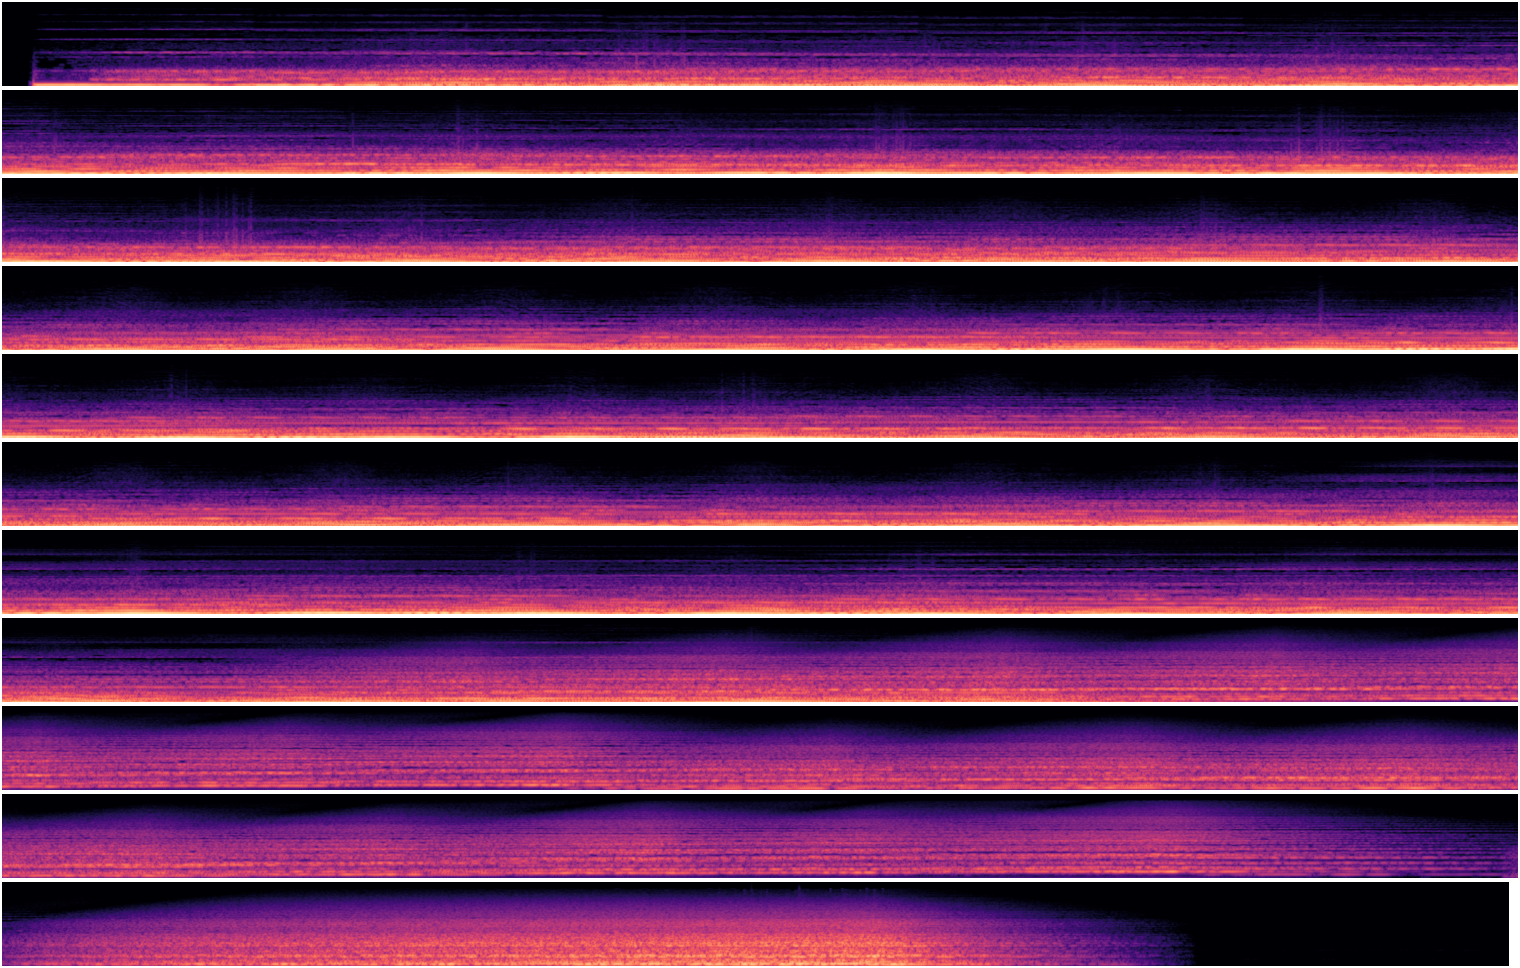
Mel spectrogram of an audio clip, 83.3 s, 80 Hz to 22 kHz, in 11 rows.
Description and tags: Mysterious Horror Theme Song
An Intense Mystery & Horror themed song for to be used in any project.
If you are planning to use it I would really aprreciate credits <3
